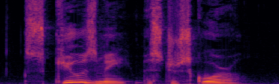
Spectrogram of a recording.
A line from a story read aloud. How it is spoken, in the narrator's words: Benben whispered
